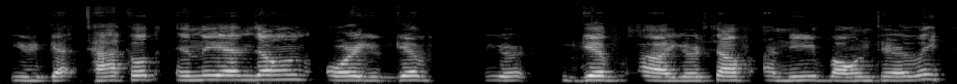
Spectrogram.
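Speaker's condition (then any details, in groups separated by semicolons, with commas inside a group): Cerebral palsy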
